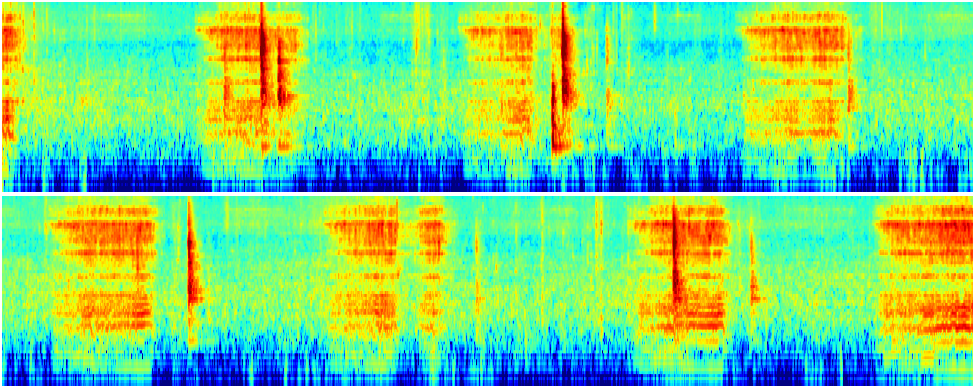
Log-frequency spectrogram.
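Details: Snoring: loud, rough snores with wet, gurgling breaks, about seven in twenty seconds, each followed by a quieter pause.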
